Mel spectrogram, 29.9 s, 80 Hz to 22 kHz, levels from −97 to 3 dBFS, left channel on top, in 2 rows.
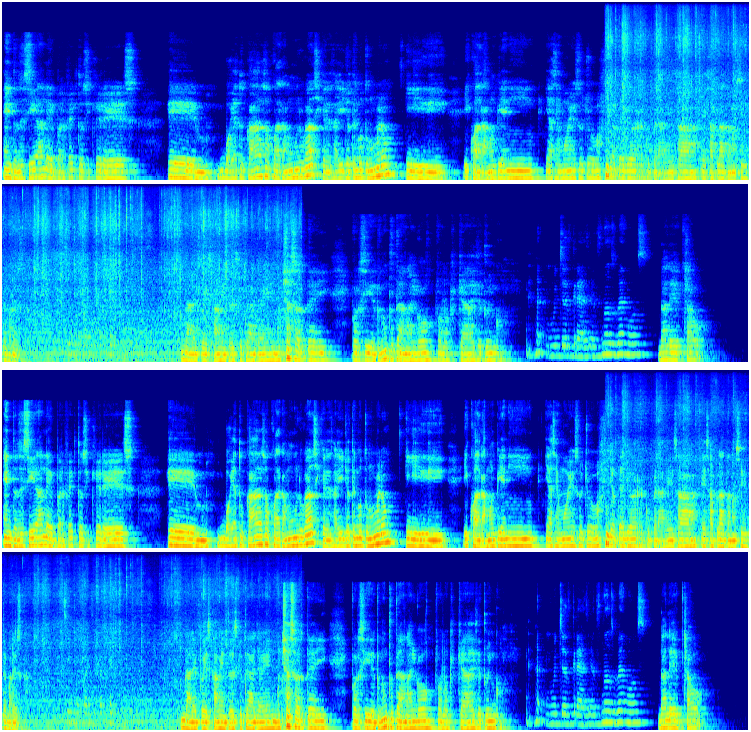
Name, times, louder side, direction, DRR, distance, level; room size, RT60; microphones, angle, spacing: voice 1, 0.0-2.6 3.3-15.5 18.5-25.0 28.1-29.0, right 4 dB, 75° right, 8 dB, 0.4 m, -30 dB
Wind, 12.1-20.9, left 3 dB, 15° left, 0.4 m, -44 dB
voice 2, 16.2-17.4 25.6-27.8, right 1 dB, 40° right, 2 dB, 1.1 m, -46 dB
5.8 x 5.1 x 4.8 m, 0.63 s
head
